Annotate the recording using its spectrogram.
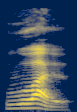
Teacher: so your lips have gone /w/ and then they're going back up to /ʊ/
